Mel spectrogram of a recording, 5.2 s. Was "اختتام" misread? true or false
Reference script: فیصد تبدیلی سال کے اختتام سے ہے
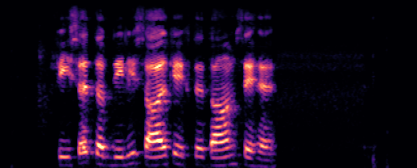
false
